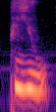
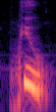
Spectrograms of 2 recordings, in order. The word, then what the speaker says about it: пью: Like this this word пью without soft sign, it sounds like пю.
